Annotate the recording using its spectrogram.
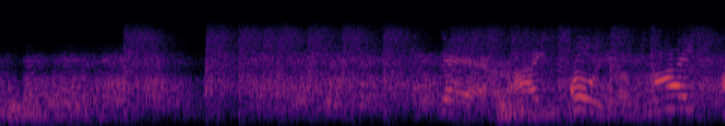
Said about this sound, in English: What's that? The fireworks!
